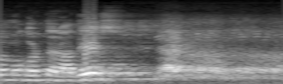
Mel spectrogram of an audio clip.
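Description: A military oath in Bengali, recited call-and-response: one man's voice speaks a phrase, and about a second in a large group of recruits repeats it together in a loud, ragged chorus.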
